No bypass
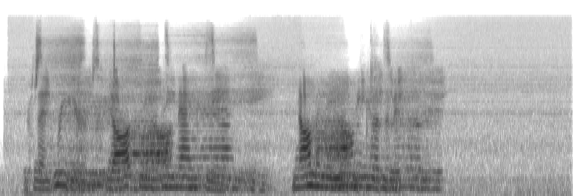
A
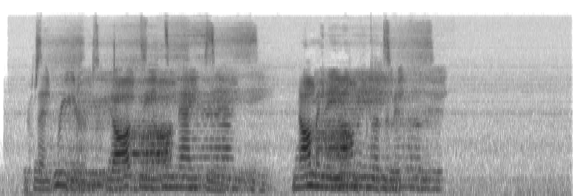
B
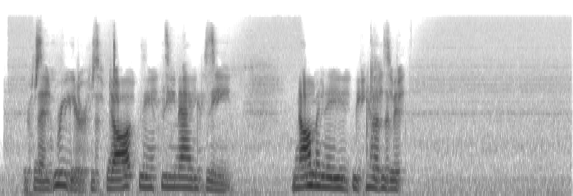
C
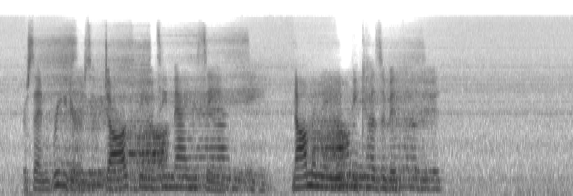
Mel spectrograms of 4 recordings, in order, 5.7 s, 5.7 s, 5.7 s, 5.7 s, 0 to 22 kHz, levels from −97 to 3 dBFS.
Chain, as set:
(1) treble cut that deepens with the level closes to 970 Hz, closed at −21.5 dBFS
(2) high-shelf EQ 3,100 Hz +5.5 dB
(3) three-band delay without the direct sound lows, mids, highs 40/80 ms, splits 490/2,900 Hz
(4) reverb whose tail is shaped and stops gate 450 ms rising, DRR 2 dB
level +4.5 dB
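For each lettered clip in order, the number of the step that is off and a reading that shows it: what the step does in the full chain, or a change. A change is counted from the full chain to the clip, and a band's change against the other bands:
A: 1, 4 kHz band +8.5 dB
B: 4, echo-to-direct ratio 15.0 dB to 13.0 dB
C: 3, echo-to-direct ratio 15.0 dB to −2.0 dB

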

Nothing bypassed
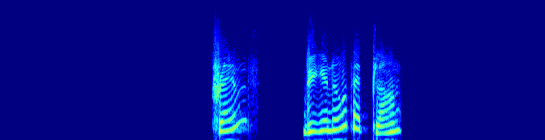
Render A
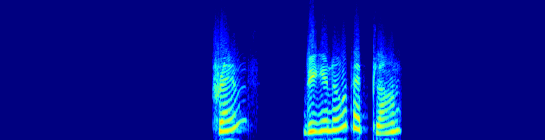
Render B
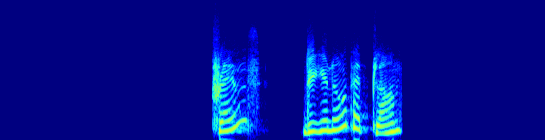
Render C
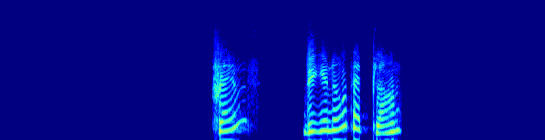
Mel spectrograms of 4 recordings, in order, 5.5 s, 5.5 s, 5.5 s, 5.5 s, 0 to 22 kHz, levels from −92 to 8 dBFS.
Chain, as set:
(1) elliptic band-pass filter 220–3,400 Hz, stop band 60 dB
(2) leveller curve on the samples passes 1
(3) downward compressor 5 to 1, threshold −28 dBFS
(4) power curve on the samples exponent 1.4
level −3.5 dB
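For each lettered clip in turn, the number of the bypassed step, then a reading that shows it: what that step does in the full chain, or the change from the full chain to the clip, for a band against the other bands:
3, change in momentary loudness spread +3 LU
4, change in crest factor −3.0 dB
2, change in crest factor +3.5 dB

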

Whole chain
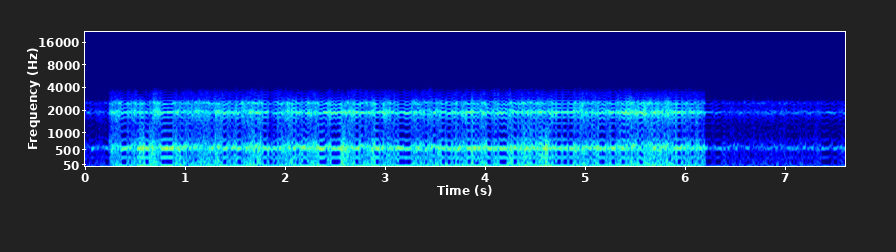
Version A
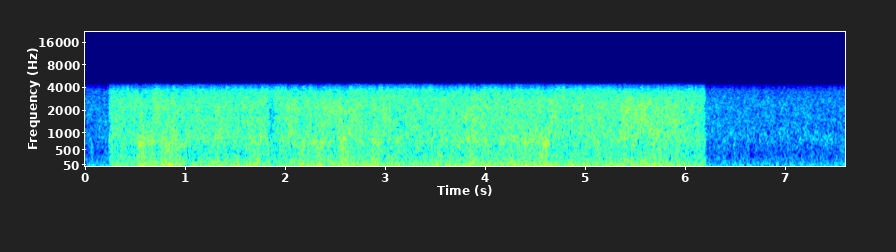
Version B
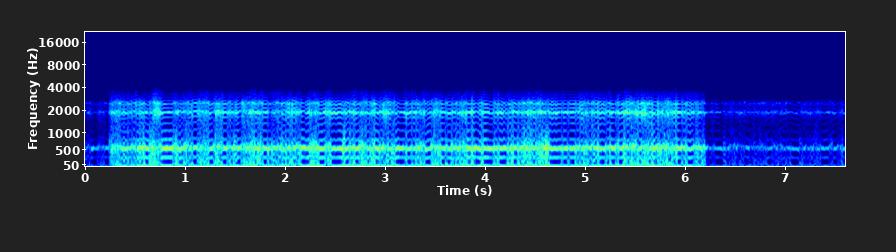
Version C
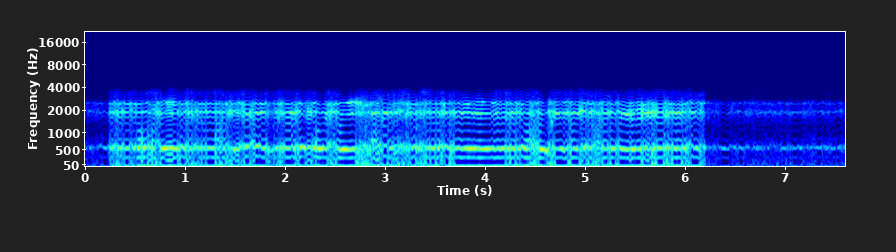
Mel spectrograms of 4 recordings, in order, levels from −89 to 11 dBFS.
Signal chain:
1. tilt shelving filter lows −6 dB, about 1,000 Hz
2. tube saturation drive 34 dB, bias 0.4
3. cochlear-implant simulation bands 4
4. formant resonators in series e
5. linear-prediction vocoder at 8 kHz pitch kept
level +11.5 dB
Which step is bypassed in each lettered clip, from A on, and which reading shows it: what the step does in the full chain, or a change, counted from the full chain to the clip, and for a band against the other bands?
4, 500 Hz band −10.5 dB
1, 2 kHz band −4.0 dB
3, change in crest factor −2.5 dB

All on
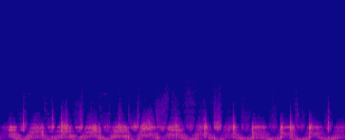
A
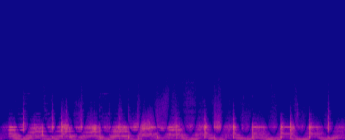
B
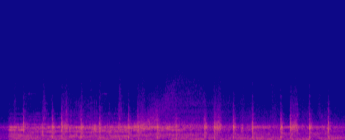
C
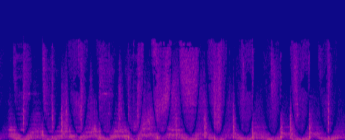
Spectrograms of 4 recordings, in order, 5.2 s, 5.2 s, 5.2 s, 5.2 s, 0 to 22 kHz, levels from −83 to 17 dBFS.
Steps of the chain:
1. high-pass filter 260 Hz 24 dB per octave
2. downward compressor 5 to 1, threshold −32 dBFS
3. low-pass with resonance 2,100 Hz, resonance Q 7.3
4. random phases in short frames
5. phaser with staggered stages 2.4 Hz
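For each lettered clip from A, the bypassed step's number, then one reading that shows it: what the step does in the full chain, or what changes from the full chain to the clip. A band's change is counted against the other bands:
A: 4, 125 Hz band −2.5 dB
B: 5, change in crest factor −1.5 dB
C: 3, 2 kHz band −11.5 dB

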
